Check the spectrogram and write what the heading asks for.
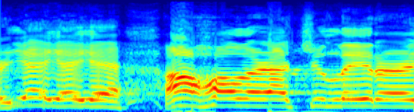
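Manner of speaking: put-on cool brush-off for an audience; playing it off. Guy showing off before his friends, mock playing it off. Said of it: "trying to play it off in front".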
